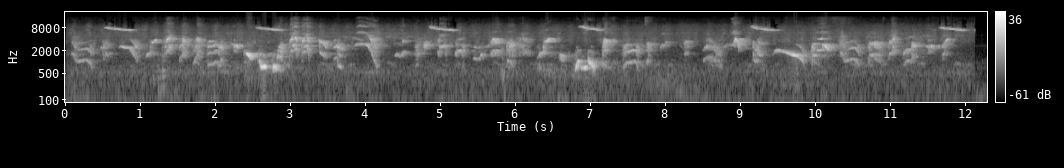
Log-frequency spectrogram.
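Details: An immature Black-headed Oriole in Southern Africa practising its call: a rambling jumble of chattering, slurred and squeaky notes, with a thin, high, falling whistle repeating about every one and a half seconds.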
